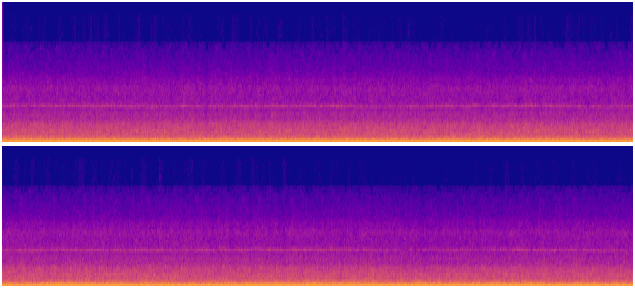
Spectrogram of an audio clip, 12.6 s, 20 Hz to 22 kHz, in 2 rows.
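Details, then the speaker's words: 2007 Ford Shelby GT500 supercharged V8 just after first start following L&M NSR cam install with Venomous Tuning tune: loud steady deep drone, constant low pitch, no dips or hunting; fast high idle, later lowered by a tune revision. "all right so a little bit has happened since that last split pretty much you saw the car start up idled real high let it go i was looking around at stuff and turned it off"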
